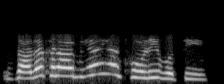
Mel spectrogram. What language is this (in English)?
Dogri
